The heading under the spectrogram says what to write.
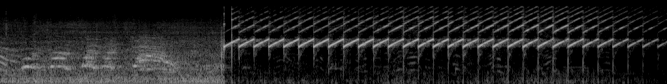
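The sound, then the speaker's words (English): Murmuring crowd noise with voices at protests at the G20 summit in Pittsburgh, then the Pittsburgh police department's LRAD sound cannon abruptly blares a piercing, high-pitched warble: rapid, evenly repeated rising chirps, loud and unbroken until the end. “Protests occurred at the G20 summit in Pittsburgh, and the city's police department put their sound cannon to use, as you can hear in this recording shared on YouTube by the Glass Bead Collective.”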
